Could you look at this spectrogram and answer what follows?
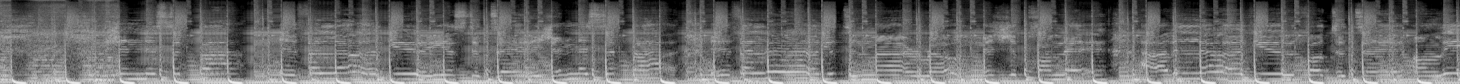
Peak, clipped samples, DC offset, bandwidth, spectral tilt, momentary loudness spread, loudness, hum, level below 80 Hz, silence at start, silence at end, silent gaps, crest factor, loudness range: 0 dBFS; under 0.1%; under 0.1%; over 20 kHz; -4.5 dB/octave; 2 LU; -11 LUFS; none; -14 dBFS; 0 s; 0 s; none; 10 dB; 1 LU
